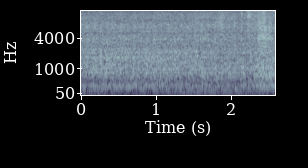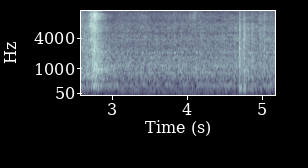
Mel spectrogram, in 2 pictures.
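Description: Truck-mounted crane's diesel engine idling with a steady hum. A brief louder noise comes about two and a half seconds in, and a couple of sharp knocks near the end.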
